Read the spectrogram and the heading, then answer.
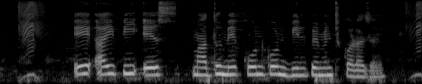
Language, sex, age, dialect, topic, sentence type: Bengali, female, 18-24, Rajbangshi, banking, question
